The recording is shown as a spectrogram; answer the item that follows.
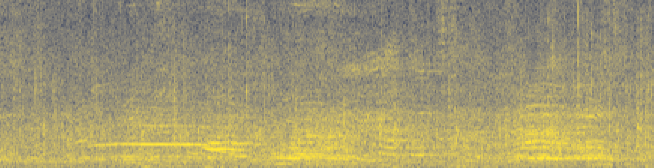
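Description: Several people's voices talking and calling out at once over a steady background hubbub, none of it clear as single speech.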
